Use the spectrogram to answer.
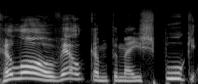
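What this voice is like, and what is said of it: Vague put-on foreign accent. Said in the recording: “I don't even know what accent. That was almost Goldmember. I don't know what accent.”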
